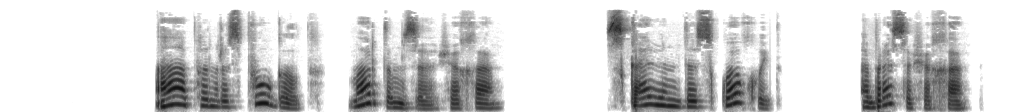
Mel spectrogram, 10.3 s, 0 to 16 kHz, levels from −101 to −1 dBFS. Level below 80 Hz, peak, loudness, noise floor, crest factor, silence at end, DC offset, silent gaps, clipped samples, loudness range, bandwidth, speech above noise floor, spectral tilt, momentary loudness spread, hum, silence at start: -64 dBFS; 0 dBFS; -18 LUFS; under -90 dBFS; 20 dB; 0.7 s; under 0.1%; 3.26-3.49 s, 5.05-6.06 s, 7.83-8.61 s; under 0.1%; 3 LU; 11.5 kHz; over 72 dB; -3.5 dB/octave; 14 LU; none; 1.55 s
